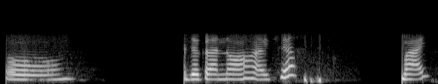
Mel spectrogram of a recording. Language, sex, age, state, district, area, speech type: Maithili, female, 18-30, Bihar, Sitamarhi, rural, conversation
